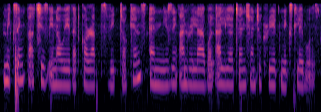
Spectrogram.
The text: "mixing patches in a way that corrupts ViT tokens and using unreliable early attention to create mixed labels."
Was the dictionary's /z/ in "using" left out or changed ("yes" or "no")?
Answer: no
